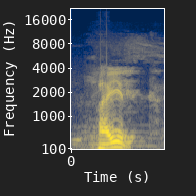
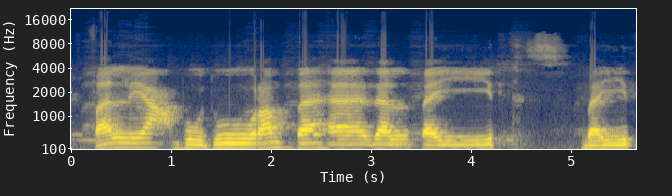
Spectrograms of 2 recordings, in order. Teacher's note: ta huruf ta kalau berhenti kan ada angin keluar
